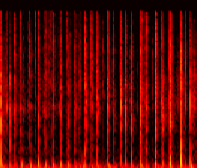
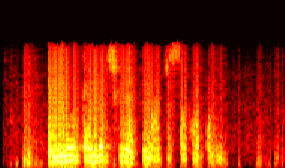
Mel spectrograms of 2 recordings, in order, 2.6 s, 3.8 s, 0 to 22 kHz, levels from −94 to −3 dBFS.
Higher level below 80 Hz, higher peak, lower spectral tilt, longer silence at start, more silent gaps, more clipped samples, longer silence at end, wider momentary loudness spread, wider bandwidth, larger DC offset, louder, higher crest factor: second, -56 dBFS vs -40 dBFS; second, -16 dBFS vs -2 dBFS; second, -2.5 dB/octave vs -6.5 dB/octave; second, 0 s vs 0.3 s; neither; neither; second, 0 s vs 0.35 s; second, 10 LU vs 19 LU; first, 17 kHz vs 7.8 kHz; neither; second, -44 LUFS vs -17 LUFS; first, 30 dB vs 16 dB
